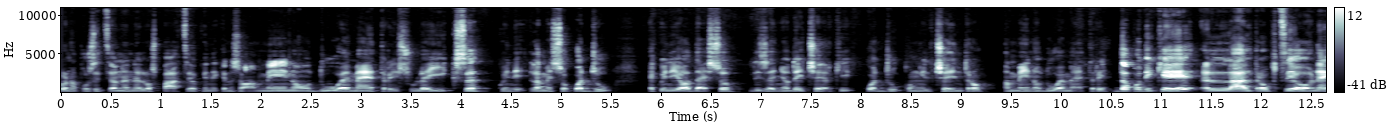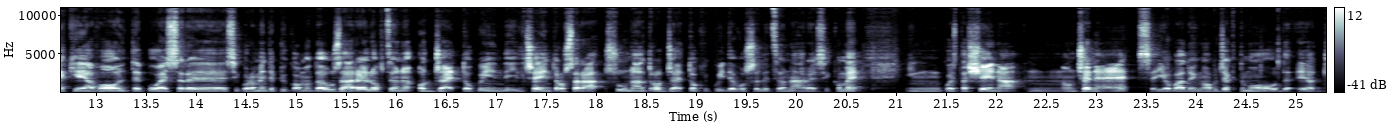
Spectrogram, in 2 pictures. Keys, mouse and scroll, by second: 5.9-7.2 drag, 7.8-9.5 drag, 10.1 click, 11.5-19.1 drag, 20.6 KP_0, 21.0-23.2 middle drag, 23.5 ctrl+Tab, 24.8 shift+a.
